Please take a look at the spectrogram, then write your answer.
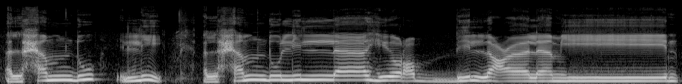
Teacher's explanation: যদি যেতে না পারি আলস্য করি তাহলে দুলি না হয়ে দুরি হয়ে যাবে। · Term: লামের মাখরাজে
